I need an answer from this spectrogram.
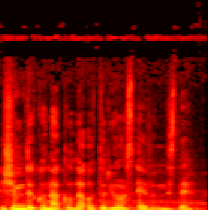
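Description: A woman from Russia with a Russian accent, telling about her own life casually in simple, halting non-native Turkish with grammatical slips. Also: mid-range voice, lively intonation, darkish tone, slight background noise. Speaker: interview guest. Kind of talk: casual personal storytelling.

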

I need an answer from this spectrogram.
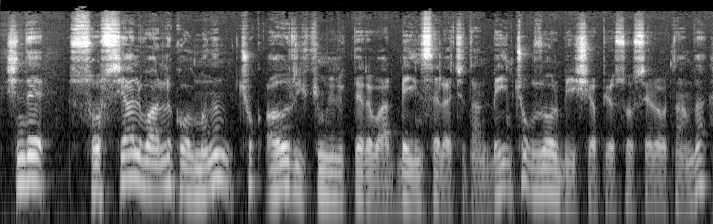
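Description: Man, scientist guest, lecturing tone, very dark voice, lowish pitch. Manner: steady, lecturing explanations. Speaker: neuroscientist guest. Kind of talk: explanatory radio interview.

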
